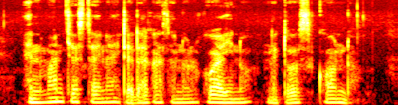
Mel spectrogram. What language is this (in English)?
Kalenjin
